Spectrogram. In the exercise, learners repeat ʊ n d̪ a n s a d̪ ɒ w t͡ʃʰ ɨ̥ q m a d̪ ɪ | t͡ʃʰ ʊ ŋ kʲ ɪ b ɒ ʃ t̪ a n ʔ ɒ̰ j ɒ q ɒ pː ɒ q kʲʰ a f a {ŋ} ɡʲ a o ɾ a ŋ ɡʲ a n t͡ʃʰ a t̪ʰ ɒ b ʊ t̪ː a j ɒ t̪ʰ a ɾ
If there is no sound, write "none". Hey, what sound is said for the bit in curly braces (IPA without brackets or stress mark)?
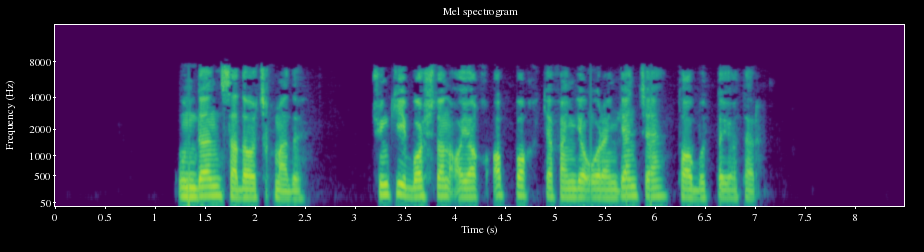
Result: ŋ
